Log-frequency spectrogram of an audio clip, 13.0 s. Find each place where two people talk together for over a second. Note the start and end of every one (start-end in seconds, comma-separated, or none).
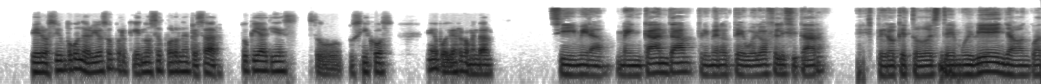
none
